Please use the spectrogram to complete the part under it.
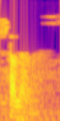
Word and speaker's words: Salam: Qala haddatsana Abu Abdurrahman al-Atati, qala haddatsana Muhammad bin qala haddatsana Muhammad menyelbihkan dia, berarti bacanya Salam, Muhammad bin Salam, fathanya diringankan, tidak ditasydid, tidak dibaca Salam. Kaidah dalam ilmu periwayatan, seluruh kata yang ada Salam begitu, semuanya dibaca Salam, kecuali lima nama.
